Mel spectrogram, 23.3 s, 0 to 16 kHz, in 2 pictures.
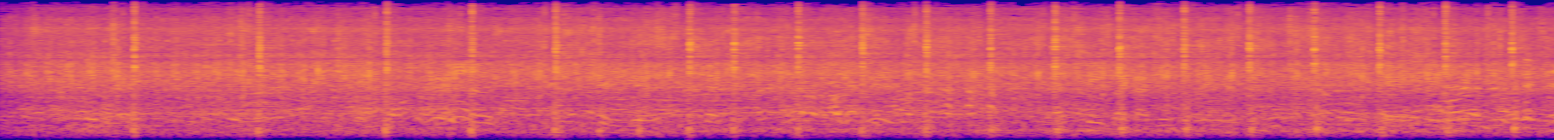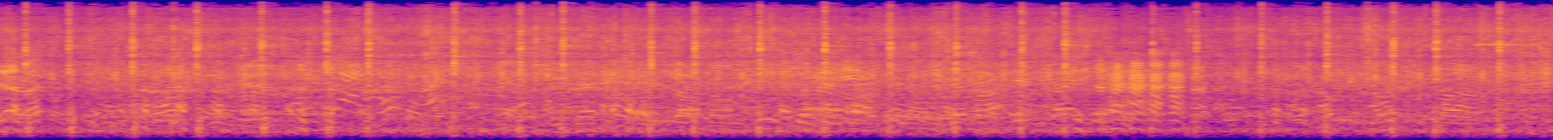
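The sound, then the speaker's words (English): Small model gas engines run steadily at the Cabin Fever Model Expo of 2024, a dense, rapid popping and chugging that stays loud, with faint voices murmuring in the background. “This video will focus primarily on gas engines, hit and miss engines, steam engines, trains, and some boats.”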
